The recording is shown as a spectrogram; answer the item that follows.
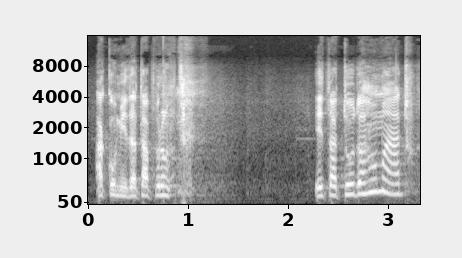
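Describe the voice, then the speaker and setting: A man preaching voices a calm, unbothered husband who answers quietly and deadpan. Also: high voice, normal speed, creaky, in a large hall, heavily acted.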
